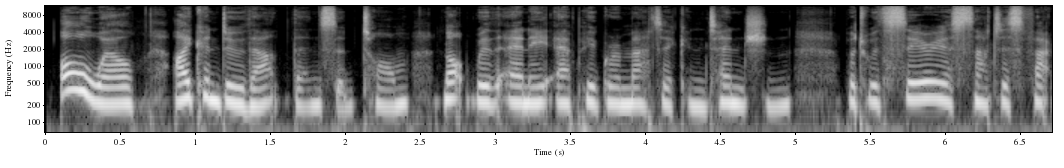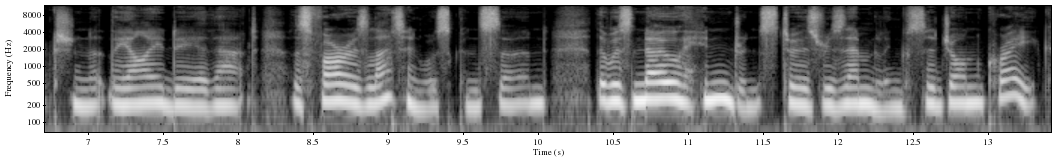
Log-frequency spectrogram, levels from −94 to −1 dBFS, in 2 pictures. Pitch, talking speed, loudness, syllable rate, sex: 220 Hz, 170 wpm, -19 LUFS, 5.0 syllables/s, female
